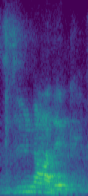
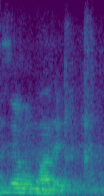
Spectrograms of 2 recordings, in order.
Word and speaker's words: zoonotic: So next definition about types of infection is whether an infection is zoonotic. Or some people pronounce this zoonotic. I like zoonotic.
